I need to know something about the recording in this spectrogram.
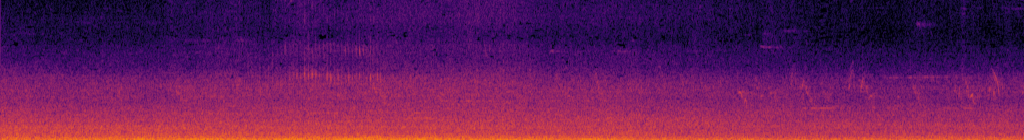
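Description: City traffic hums in the distance.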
